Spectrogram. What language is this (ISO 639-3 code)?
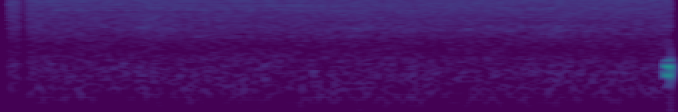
ces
